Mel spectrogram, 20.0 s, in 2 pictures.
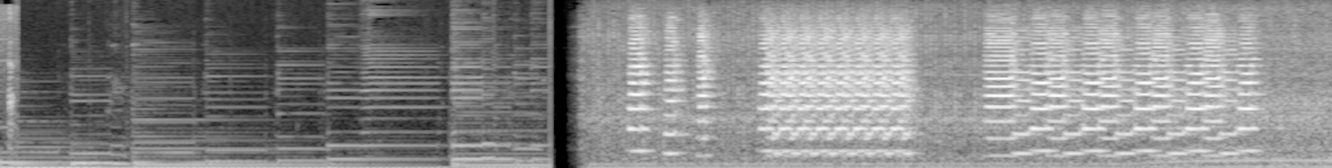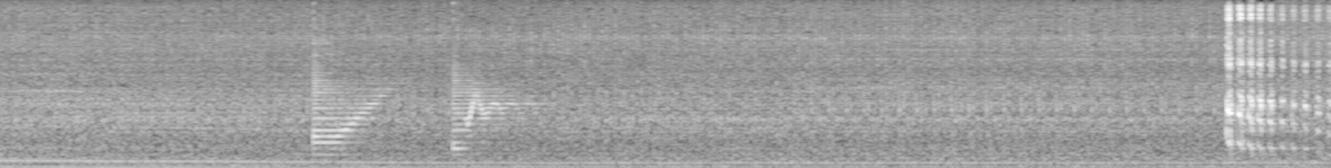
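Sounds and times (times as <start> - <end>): electronic horn beeps: 4.7 - 9.5.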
